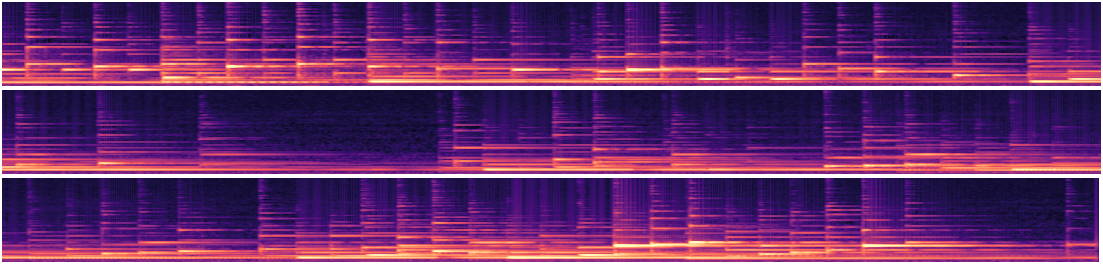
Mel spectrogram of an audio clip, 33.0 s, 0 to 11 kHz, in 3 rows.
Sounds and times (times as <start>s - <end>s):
Harp: 0.0s - 32.9s.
